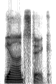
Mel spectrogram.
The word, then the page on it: yardstick: British English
